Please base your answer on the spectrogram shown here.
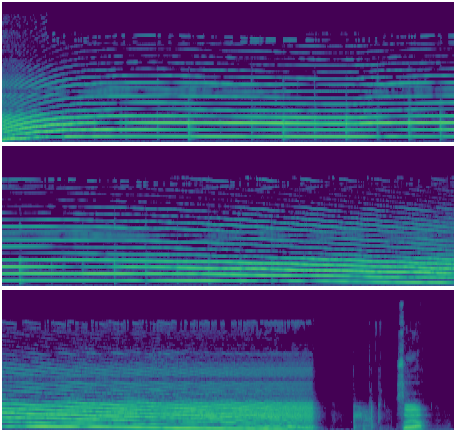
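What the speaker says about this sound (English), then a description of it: "So let's have a siren test on it." A weather radio runs its siren test: a loud, steady electronic wail rich in harmonics holds for about eighteen seconds, then its pitch sags and dies away, followed by a few short clicks.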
